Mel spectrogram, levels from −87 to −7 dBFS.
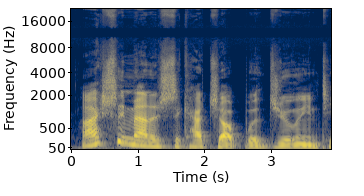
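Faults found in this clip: Stereo read as mono, whole clip. Speech plays at half speed, a full octave down, with a faint mirrored copy up in the top half of the spectrum. Probable component: decoder or capture path ignoring the channel count. Interleaved left/right samples are treated as one channel, so every stereo pair stretches into two consecutive mono samples. Check the channel flag on the stream header first.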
